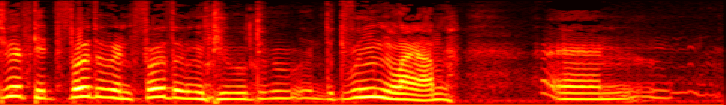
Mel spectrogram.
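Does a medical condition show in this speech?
Yes: profound deafness since birth; congenital, total deafness; learned speech via daily school speech therapy, mother's home drills feeling throat vibrations.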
